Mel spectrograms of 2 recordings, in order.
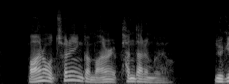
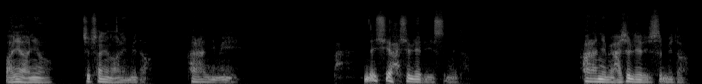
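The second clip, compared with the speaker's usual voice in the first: soft reassurance; 5 semitones lower, 11 dB quieter than usual. Retold or imitated. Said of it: "누군가에게 무슨 일이 생겨도".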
